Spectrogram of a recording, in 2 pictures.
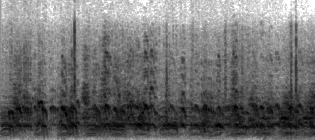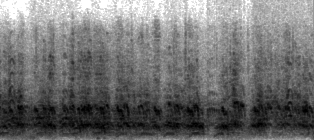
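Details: Large breeding colony of Southern Carmine Bee-eaters on the Luangwa River banks: a dense, unbroken chorus of rolling, throaty calls from many birds at once, overlapping into a steady chattering din.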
